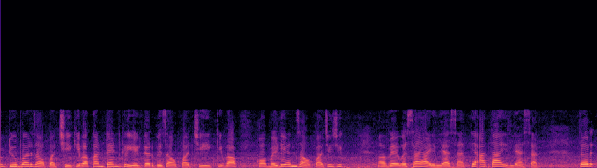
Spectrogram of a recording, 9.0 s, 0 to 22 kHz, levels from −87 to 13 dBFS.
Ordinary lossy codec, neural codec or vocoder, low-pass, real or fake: none; codec, 16 kHz, 4 kbps, FreqCodec, larger model; none; fake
